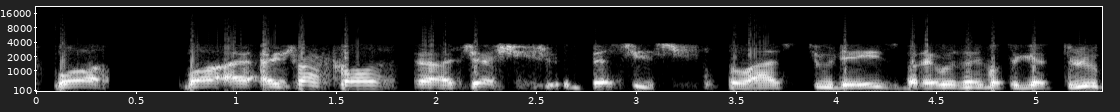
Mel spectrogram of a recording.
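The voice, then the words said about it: Canadian accent. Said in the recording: “your Canadian accent. You sure are Canadian.”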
